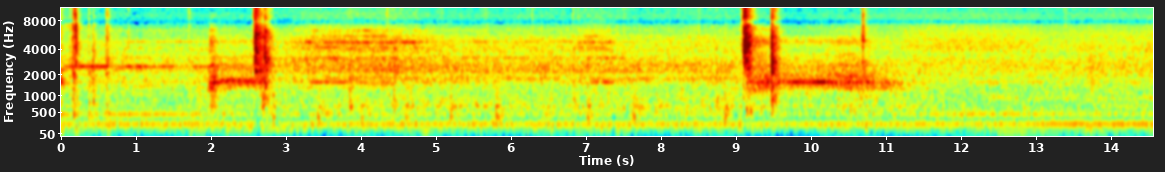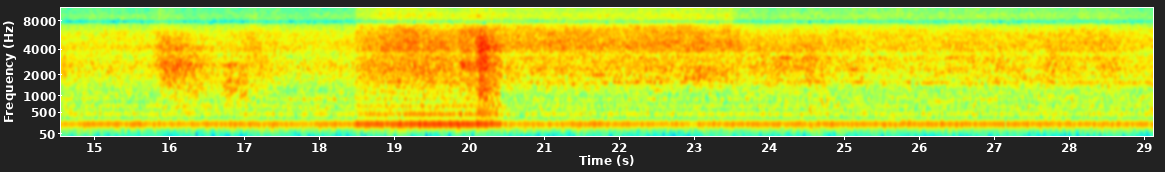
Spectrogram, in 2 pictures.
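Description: Mori Seiki MH50 horizontal machining centre running with a steady hum, with sharp metallic clanks about two and a half seconds and nine seconds in as its chain tool magazine indexes. The hum grows louder for a couple of seconds near the two-thirds mark.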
